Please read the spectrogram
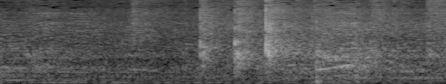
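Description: Background murmur of a spectator crowd around a kabaddi court, with a few brief shouts about a second in.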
